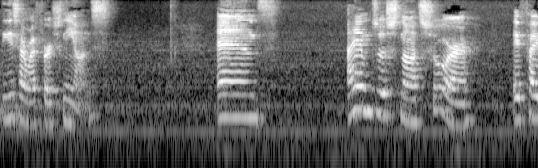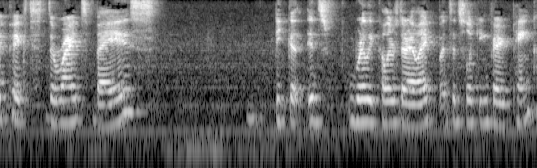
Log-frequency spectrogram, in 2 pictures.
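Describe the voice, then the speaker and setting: A woman with vocal fry and a medium pitch speaks at a very slow pace, using long, frequent pauses and ordinary pitch variation, in a room with audible echo. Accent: non-native. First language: not English. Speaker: knitting podcaster. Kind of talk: casual chat. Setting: home attic.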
